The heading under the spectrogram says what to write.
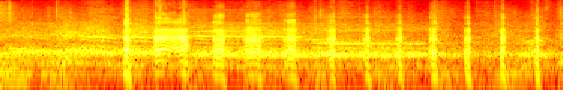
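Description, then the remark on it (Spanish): A large crowd of football fans in Guadalupe roars and chants together, voices blending into a loud, steady din with rhythmic sharp claps or shouts punctuating it, excited fans cheering wildly for their team. “Ahí podemos escuchar a todos los fanáticos vueltos locos con la planadora, con el glorioso.”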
